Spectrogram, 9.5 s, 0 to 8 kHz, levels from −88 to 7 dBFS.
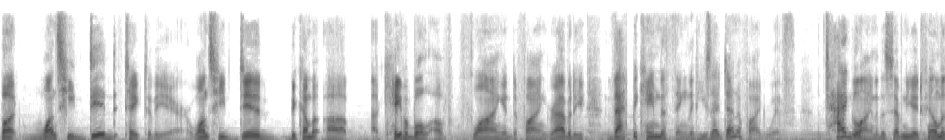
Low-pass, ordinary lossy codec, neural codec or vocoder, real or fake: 7.2 kHz; MP3, 64 kbps; none; real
